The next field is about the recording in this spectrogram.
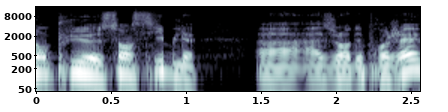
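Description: A man's medium-pitched voice, with ordinary pitch variation, comes through on a very clean recording with a silent background. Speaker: moderator and farming activist. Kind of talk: live public talk. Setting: stage with audience. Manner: halting.

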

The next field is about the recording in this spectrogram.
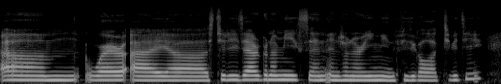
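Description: With a French accent, a woman of medium pitch speaks in a dark, mellow tone with monotone, flat intonation, on a very clean recording with a silent background. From France, Savoie (Chambéry). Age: 20s. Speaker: student. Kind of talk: casual interview.

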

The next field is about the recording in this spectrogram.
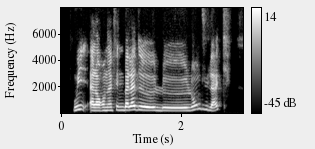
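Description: A woman's voice has a dark, mellow tone and a high pitch. Her intonation stays fairly even. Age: 30s. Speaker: photographer and content creator. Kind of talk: casual interview.

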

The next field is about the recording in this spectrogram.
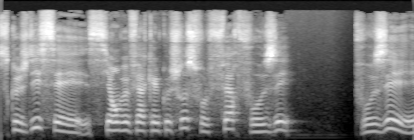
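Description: Ordinary pitch variation and a moderate pace from a woman, on a very clean recording with a silent background. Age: 50s. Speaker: plumber and business owner. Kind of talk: interview. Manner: halting, many hesitations.

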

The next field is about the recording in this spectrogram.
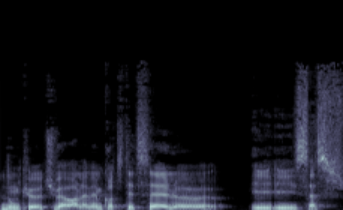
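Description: The man's voice sits at a fairly low pitch. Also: quiet background. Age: 30s. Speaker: startup founder. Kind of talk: casual interview. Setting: studio, video podcast. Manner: hesitant, many fillers.

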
